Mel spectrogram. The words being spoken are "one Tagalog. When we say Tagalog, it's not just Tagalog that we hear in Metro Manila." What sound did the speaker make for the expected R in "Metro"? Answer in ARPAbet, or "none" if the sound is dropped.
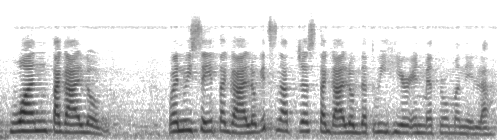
R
